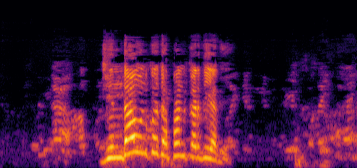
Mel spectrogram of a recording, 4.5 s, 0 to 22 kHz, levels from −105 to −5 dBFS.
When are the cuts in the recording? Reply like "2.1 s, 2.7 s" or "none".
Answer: none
